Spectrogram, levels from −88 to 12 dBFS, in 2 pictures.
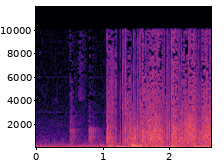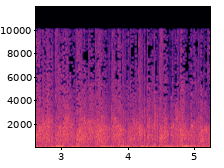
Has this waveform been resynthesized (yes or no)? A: no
